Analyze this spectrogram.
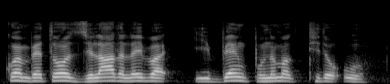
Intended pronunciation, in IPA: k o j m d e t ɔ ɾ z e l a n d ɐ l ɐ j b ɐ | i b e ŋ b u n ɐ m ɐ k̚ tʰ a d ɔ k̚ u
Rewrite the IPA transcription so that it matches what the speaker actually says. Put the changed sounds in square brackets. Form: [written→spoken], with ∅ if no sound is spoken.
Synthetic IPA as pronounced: k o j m [d→b] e t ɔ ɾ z [e→i] l a [n→∅] d ɐ l ɐ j b ɐ | i b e ŋ [b→p] u n ɐ m ɐ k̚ tʰ [a→i] d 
